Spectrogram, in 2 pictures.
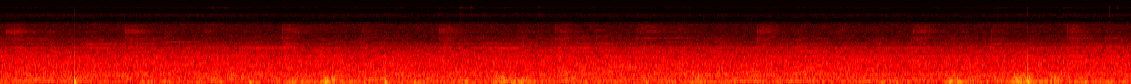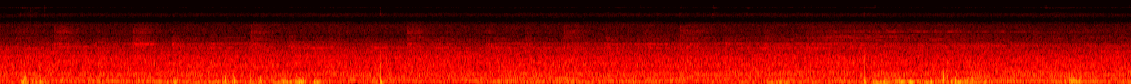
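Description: Steady background noise with a faint low hum, broken by scattered soft knocks and thumps, heaviest near the end.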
